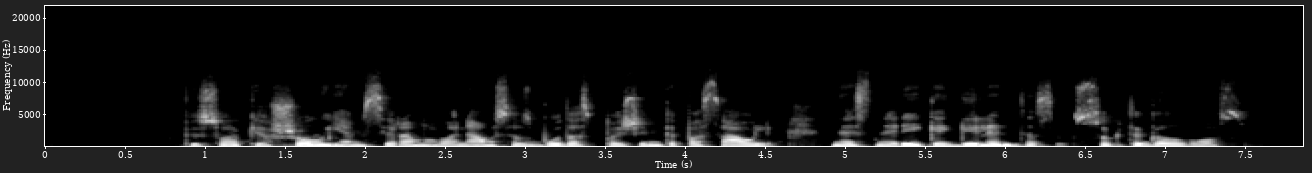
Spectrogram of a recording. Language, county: Lithuanian, Šiauliai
